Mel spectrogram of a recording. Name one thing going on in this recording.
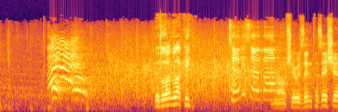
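A crowd cheers and applauds in a large echoing hall.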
